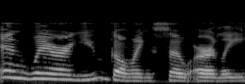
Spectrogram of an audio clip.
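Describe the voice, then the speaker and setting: A female-sounding put-on character voice speaks at a fairly high pitch. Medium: read story. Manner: sly, wheedling.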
